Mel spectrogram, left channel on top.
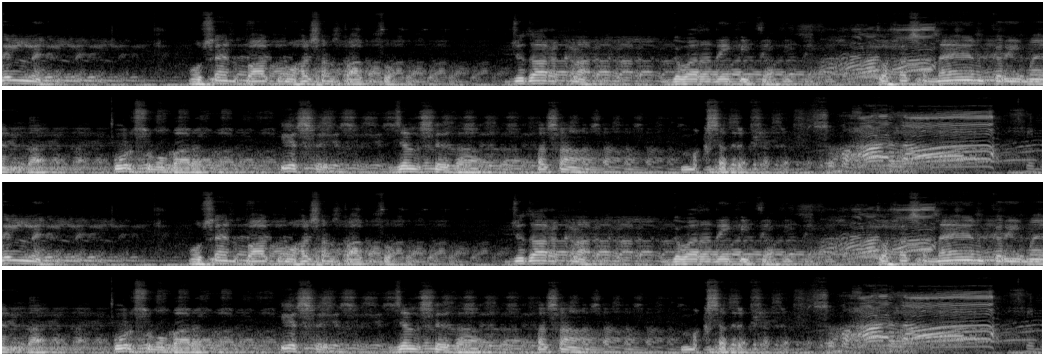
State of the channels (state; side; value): identical; both; correlation 1.00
